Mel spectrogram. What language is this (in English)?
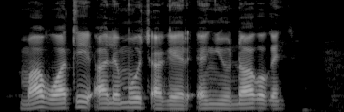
Kalenjin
